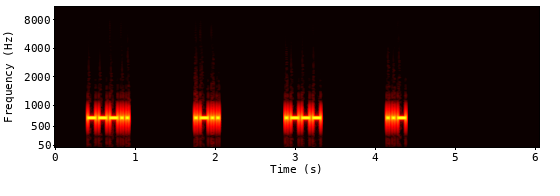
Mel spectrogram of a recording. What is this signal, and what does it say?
Morse code, heard as a keyed tone, about 36 wpm, spaced as for 10 wpm, 700 Hz. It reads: 8LJU
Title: USA Call Signs - 8x Character Spacing - 35wpm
